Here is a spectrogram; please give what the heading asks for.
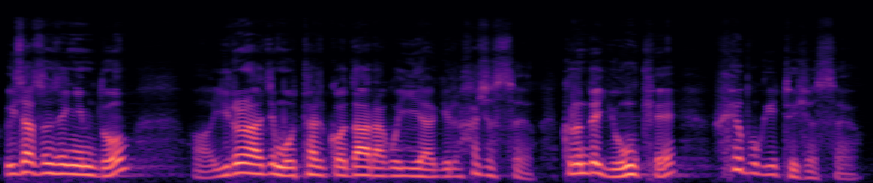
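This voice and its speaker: A middle-aged man preaching a sermon as a pastor, telling a story and then urging his congregation with fervor. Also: a little high. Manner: storytelling, rising to fervent exhortation. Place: church sanctuary. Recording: reverberant church hall.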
